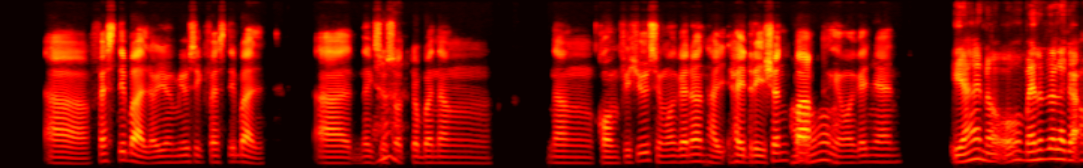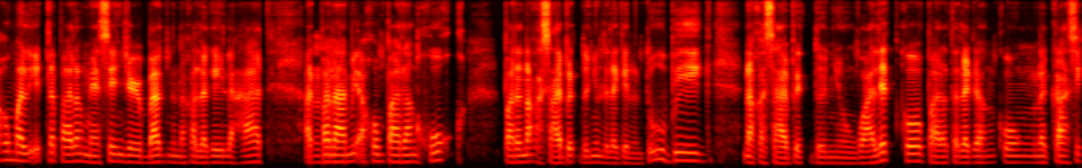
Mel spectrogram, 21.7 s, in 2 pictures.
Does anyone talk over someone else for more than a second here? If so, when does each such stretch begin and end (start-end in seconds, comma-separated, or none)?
none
